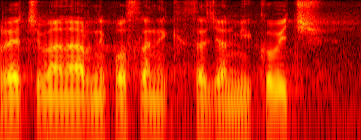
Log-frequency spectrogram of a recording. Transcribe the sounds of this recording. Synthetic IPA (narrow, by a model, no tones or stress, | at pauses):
ɾet͡ʃimanaːɾod̪niposlˠaniksəd͡ʑanmiko̞ʋit͡ɕ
